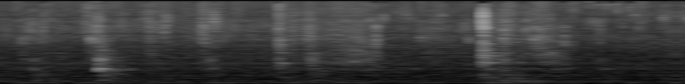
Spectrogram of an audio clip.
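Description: Keema fries in a pan, making a soft, steady sizzle under a few sharp scrapes and taps of a spoon stirring, fairly quiet and close, with no talking.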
